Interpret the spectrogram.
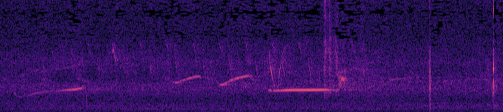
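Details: Huýt cô song of a common iora, Long Thành, Đồng Nai, Vietnam. Several slurred, rising whistles lead to a drawn-out steady whistle near the middle, with soft clicks and ambient noise behind.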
